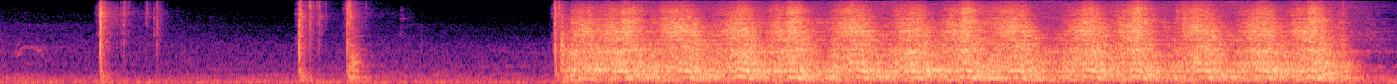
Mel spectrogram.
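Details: Ruby, starter possibly worn, two-stroke mix squirted in: a few clicks then about four seconds of steady cranking at roughly four beats a second that never catches. Timing light shows no spark at number one plug; ignition power suspected.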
